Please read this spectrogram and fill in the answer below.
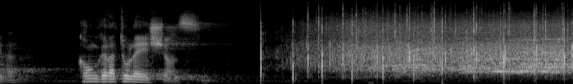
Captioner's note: applause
